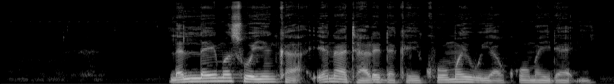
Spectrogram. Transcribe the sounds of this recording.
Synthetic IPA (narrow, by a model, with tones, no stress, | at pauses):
lɐ˦lːɐ˦jmɐ˦soː˨jɪ˦ŋka̰˨jɐ˦naː˨taː˨ɽe˦da˨ka˦jkʷʰoː˦ma˦jwʊ˨jaː˨kʷʰoː˦ma˦jdaː˦ɗiː˦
